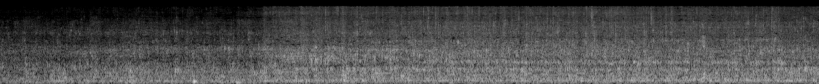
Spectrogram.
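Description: Water churning and splashing inside an intercooler ice-chest tank as the Pierburg CWA400 electric pump circulates it at a 30% duty cycle. The sound grows louder over the first couple of seconds and is louder still once the tank's hatch cover is lifted, then runs steady.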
